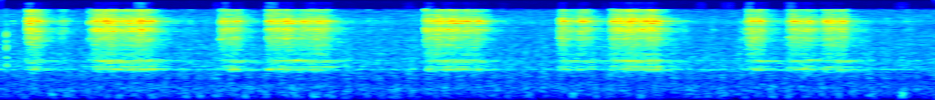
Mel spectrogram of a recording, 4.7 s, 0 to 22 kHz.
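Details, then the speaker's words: Roughly 20-year-old bedroom ceiling fan: repeating scratchy, squeaky bursts about once a second that keep time with its turning, from bad bearings; the fan is being replaced. "means the bearings are bad so we're gonna step through replacing it"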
